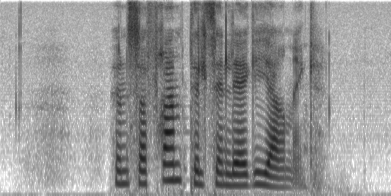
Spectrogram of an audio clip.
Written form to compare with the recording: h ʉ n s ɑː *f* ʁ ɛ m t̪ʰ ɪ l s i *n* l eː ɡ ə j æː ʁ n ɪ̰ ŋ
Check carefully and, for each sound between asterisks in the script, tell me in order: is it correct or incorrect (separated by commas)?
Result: correct, correct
